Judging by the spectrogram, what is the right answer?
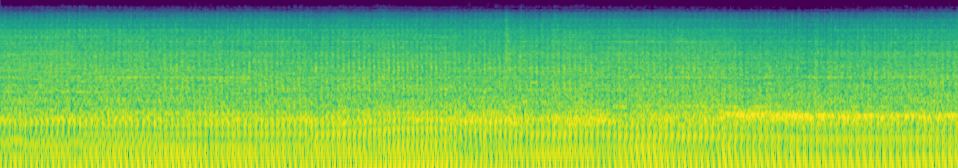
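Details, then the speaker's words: Gravely Model LI mower repowered with single-cylinder diesel, mowing under load, governor previously tampered with, old stale fuel: chugging beat rises and falls every few seconds; owner suspects governor causes surging. "I uh I messed with the governor before it had a throttle so it uh it might be a little messed up that's why you hear it surging"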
